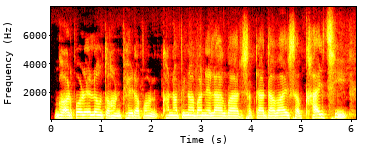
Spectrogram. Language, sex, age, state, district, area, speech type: Maithili, female, 60+, Bihar, Darbhanga, urban, spontaneous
